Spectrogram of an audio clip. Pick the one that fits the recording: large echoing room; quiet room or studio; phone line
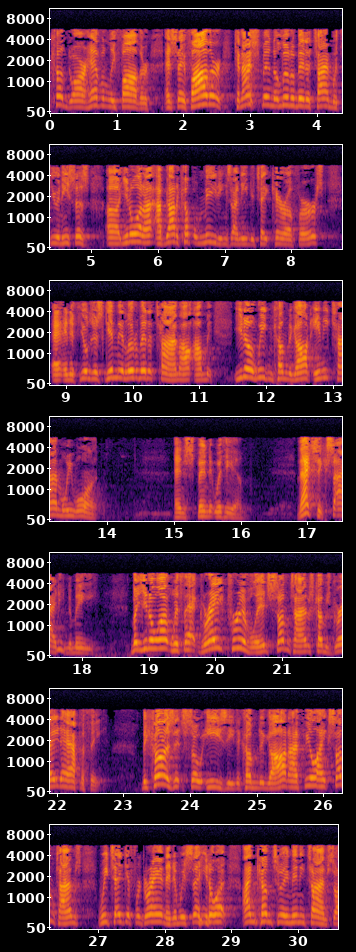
large echoing room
